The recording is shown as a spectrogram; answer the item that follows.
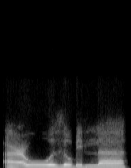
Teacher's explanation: ikhtilas, yaitu mengurangi kadar harokat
